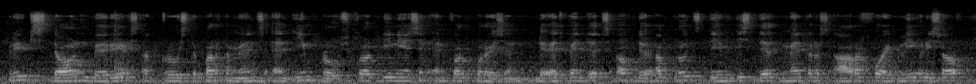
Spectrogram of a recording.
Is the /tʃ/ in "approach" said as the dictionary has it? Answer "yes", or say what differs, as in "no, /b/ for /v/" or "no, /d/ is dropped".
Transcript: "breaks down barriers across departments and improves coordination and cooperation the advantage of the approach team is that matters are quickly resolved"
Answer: no, /s/ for /tʃ/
